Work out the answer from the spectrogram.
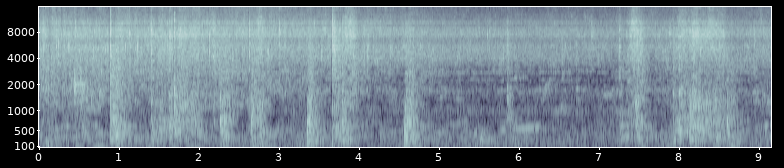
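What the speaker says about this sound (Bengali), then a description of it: "এবার আমরা পেঁয়াজ বাটাটা দিয়ে দেবো। দিয়ে আবারও ভালো করে ভেজে নেব লাল লাল করে।" Onion paste sizzles steadily in hot oil for a steamed egg curry, with a spoon scraping and stirring the pan in irregular knocks and clinks close by; no one speaks.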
